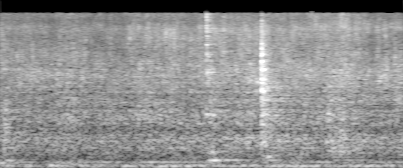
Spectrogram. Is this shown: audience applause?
no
